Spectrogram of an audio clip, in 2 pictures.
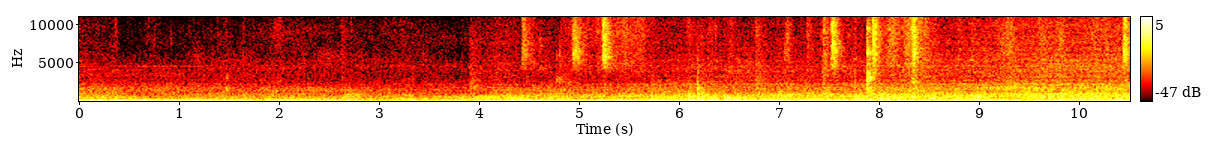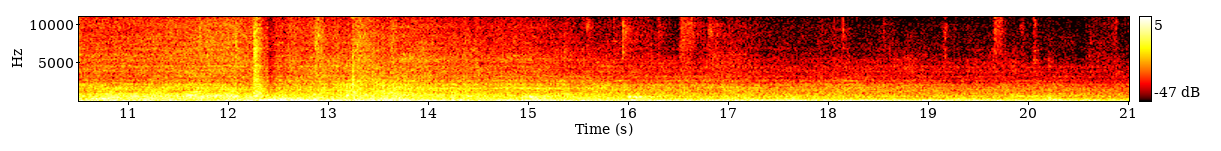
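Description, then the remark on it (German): Steady low rumble of a moving train heard inside a regional railway carriage while passing through the gangways between carriages, with wheels clacking over rail joints in irregular bursts and occasional sharp metallic clicks, continuous and fairly loud throughout. “Allein, dass du durch diese Übergänge gehst und wirklich die Räder und alles authentisch hörst, war das dann hier noch das so.”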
